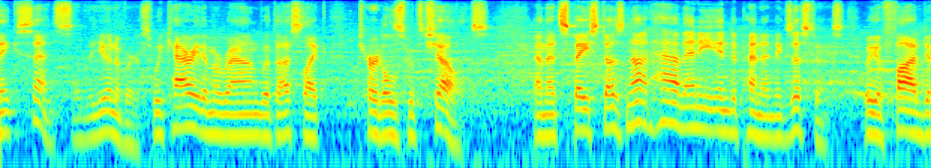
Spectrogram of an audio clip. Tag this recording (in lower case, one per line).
speech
